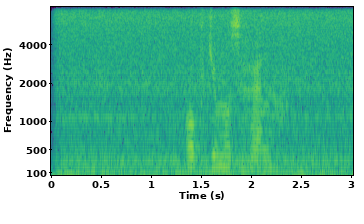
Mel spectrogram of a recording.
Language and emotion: Russian, neutral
